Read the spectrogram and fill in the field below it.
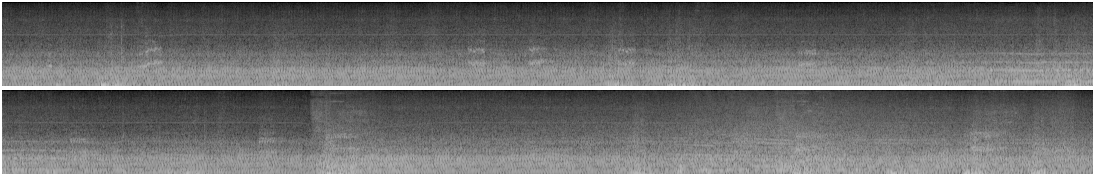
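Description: Car tyres bump and rumble over rough ground.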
